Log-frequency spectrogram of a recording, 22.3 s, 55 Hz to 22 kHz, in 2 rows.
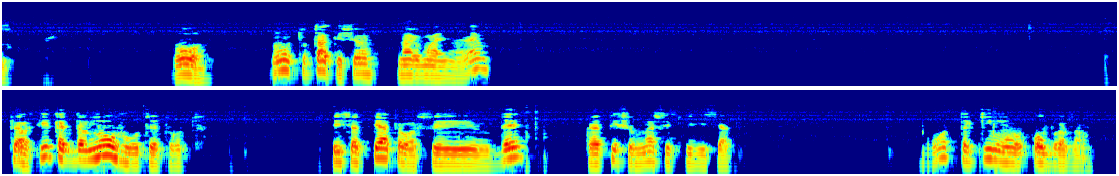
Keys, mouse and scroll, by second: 1.0-11.2 drag, 12.3 middle click, 13.5 click, 14.4 click, 16.5 shift+d, 18.7-20.2 middle drag, 21.2 KP_1.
